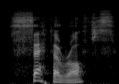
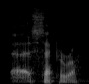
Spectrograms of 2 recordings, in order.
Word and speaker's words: Sephiroth: Now, I may get this geezer's name wrong. Right. What is Setharoth's sword called? Masamune. Okay, did I say his name right, though? Sephiroth.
